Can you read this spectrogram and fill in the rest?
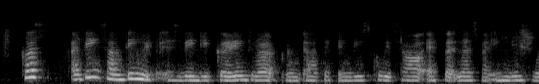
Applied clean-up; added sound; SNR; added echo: neural separator model SepFormer DNS4.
